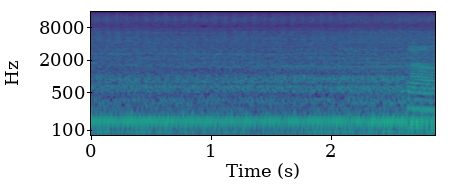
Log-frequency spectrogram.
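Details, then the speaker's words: Nissan Grand Livina pre-purchase inspection, idling after start: steady even idle with a low hum and light mechanical clatter, no knocks or misses; judged normal and fairly smooth, Livina engines being somewhat noisy by nature. "Hai Hah mutu suara mesin ini kategori masih wajarlah ya suaranya masih cukup halus"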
